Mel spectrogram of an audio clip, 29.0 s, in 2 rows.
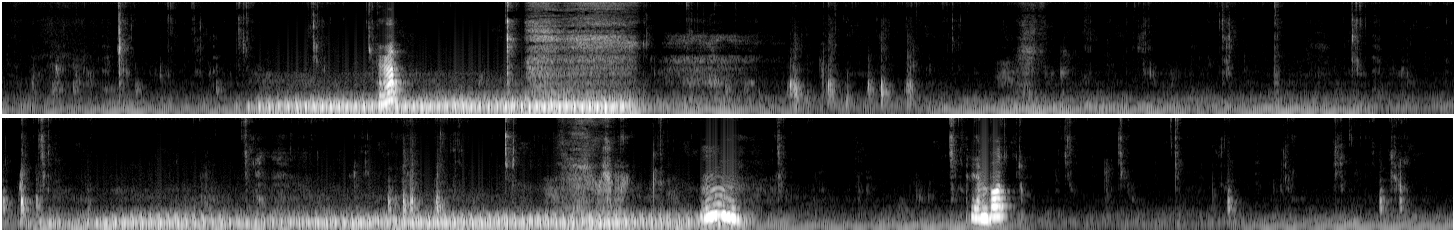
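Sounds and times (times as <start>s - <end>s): chewing with wet smacks: 0.2s - 3.6s, 8.2s - 15.6s, 22.1s - 29.0s
low hum: 2.3s - 7.6s, 14.8s - 23.2s.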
